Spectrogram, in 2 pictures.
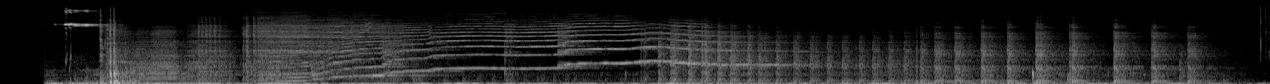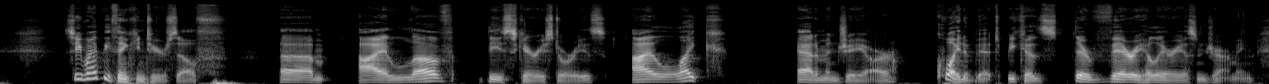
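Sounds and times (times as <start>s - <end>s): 
door creaking: 0.4s - 12.5s
speech: 13.4s - 20.0s, 20.7s - 25.3s.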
